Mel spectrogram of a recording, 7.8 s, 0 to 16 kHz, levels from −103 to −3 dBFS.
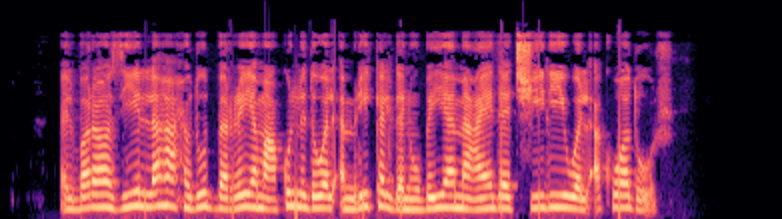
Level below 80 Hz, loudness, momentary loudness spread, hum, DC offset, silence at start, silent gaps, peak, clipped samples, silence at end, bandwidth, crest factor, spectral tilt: -50 dBFS; -13 LUFS; 4 LU; none; under 0.1%; 0.6 s; none; 0 dBFS; under 0.1%; 1.15 s; 9.4 kHz; 14 dB; -4.5 dB/octave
